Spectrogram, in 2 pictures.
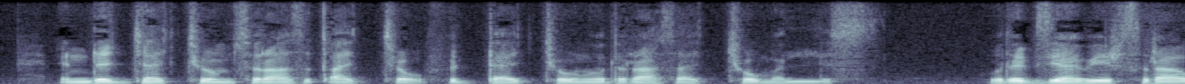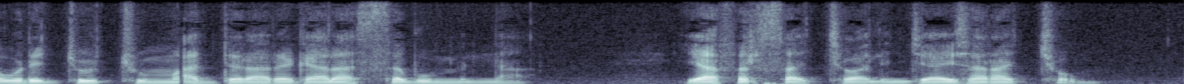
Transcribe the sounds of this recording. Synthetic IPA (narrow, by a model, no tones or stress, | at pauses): ʔɨnd̪əd͡ʒːat͡ʃːɛwɨmsɨɾasɨt̪ʼat͡ʃːɛwfɨd̪ːat͡ʃːɛwnwɔd̪əɾasat͡ʃːɛwməlːɨs | wɔd̪əɪɡzijaβhe̞ɾsɨɾawɔd̪əd͡ʒːo̞t͡ʃːumːad̪ːəɾaɾəɡalasːəβumːɨnːa | jafəɾsat͡ʃːɛwalɨɲd͡ʒiajsəɾat͡ʃːɛ̰wm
